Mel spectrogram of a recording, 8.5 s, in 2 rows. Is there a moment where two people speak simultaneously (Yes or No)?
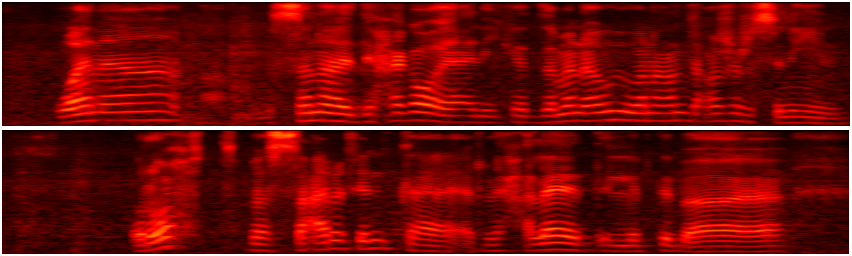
No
